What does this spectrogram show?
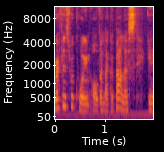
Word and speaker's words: Elagabalus: why we're not saying Elagabalus, which is the English pronunciation, not that it's wrong, but it we both know the phonemic vowel length of the name in Latin, it's Elagabalus uh with a little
